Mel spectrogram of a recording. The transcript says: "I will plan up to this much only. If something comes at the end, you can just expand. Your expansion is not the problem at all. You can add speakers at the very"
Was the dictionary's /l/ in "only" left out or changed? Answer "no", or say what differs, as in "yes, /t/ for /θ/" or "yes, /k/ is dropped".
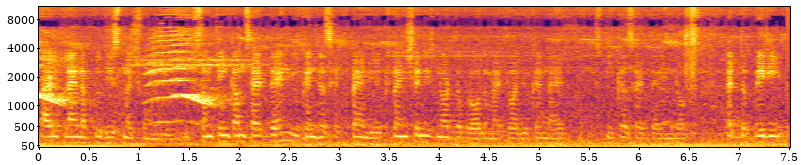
yes, /l/ is dropped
